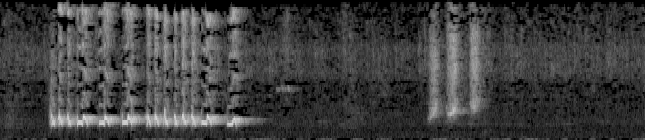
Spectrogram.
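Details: Greater green leafbird at night, sung as tutor material for other songbirds: a fast, buzzy chattering trill held for about two seconds, then silence and a brief flurry of high, thin notes.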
